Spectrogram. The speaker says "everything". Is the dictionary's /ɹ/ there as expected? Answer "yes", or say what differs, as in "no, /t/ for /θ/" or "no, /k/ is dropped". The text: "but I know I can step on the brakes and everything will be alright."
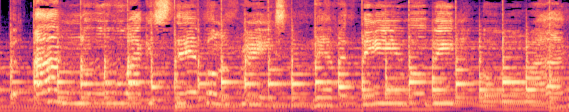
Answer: no, /ɹ/ is dropped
